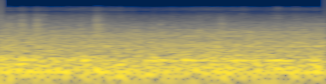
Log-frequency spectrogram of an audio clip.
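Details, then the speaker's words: Cat-powered semi under load: deep steady diesel roar with audible turbo, smooth, no knocks or rattles; owner calls it strong and powerful. "hey you can hear this cat Roar she's she's strong you hear that Turbo Man she's powerful"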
